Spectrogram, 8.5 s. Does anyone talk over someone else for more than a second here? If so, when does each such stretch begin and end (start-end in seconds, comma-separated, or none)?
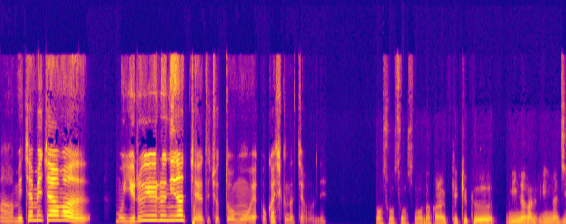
none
